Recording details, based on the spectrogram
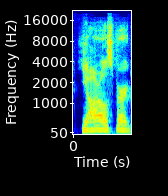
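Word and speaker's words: Jarlsberg: So, butter, cheese, especially Yarlesburg cheese. It's spelled with a J.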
